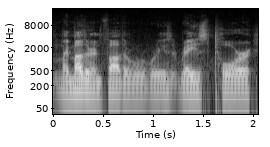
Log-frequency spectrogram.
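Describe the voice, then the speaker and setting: A man's voice: medium pitch, completely flat delivery, moderate pace, clean tone, no room sound. A man with a regional French accent, a native French speaker, chatting casually with viewers on a game stream and reading their messages aloud. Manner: chatty, reads chat aloud, uses big words.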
